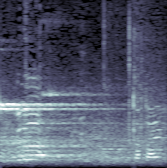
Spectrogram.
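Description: The end of a referee's whistle blast, a steady shrill tone that fades out just after the start, as play stops. Players' voices and a few sharp clicks follow in the hall.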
